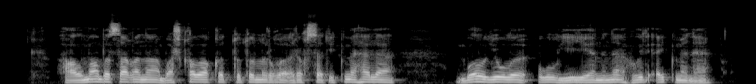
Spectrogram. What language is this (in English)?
Bashkir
